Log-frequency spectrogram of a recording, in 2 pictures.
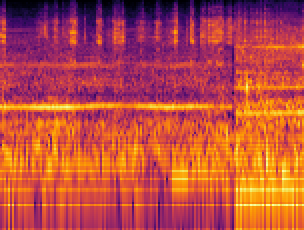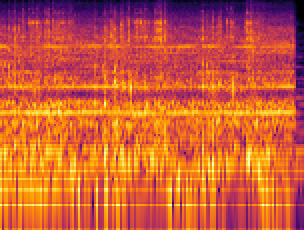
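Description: Electric hand mixer running with its beaters in cake batter, a steady motor whine that drops slightly in pitch a little over two seconds in.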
